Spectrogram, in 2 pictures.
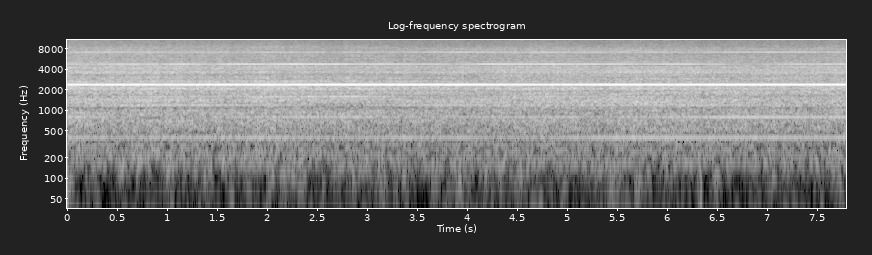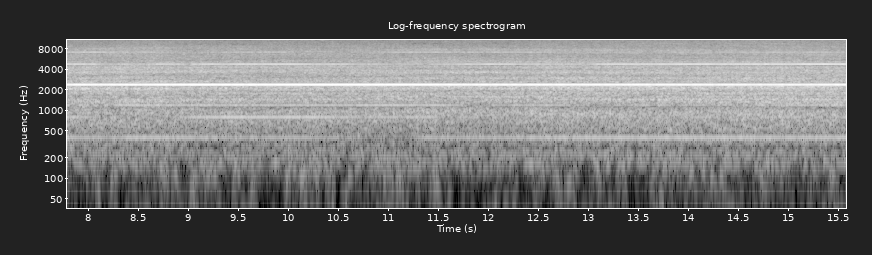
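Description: A high-speed machine motor running steadily: a loud, even high-pitched whine over a continuous hiss, with no change in speed.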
